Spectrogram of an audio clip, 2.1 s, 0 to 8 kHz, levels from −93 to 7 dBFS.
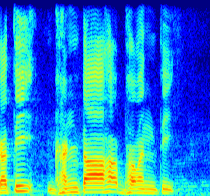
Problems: none marked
